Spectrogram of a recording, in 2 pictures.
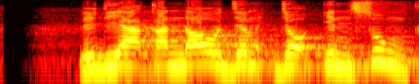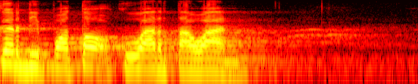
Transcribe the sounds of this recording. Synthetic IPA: lidiakandɔwd͡ʒɨŋd͡ʒɔinsuŋkɨrdipɔt̪ɔkuwart̪awan

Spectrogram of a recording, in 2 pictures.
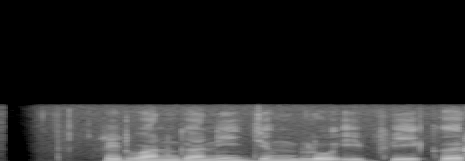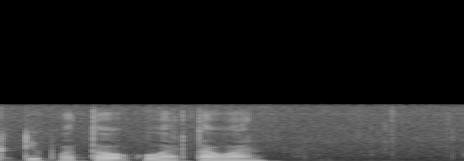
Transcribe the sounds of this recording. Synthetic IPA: ridwanɡanid͡ʒɨŋbluʔifikɨrdipɔt̪ɔkuwart̪awan

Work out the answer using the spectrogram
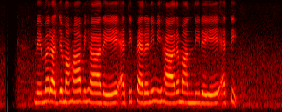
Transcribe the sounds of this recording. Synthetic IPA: meməɾad͡ʒəmɐɦaːʋiɦaːɾəjeːʔæt̪ipæɾəniʋiɦaːɾəmand̪iɾəjeːʔæt̪i

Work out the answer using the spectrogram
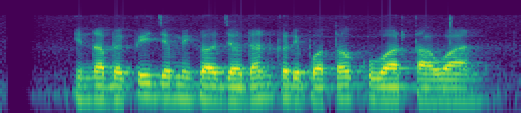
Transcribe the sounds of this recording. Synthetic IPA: ʔint̪ɾabɛk̚t̪id͡ʒɨŋmikald͡ʒɔrdankɨrdipɔt̪ɔkuwart̪awan

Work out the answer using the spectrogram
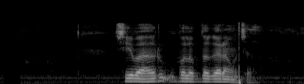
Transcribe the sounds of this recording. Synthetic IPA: sewaɦʌɾuʔupʌlʌb̚d̪ʱʌɡʌɾaw̃t͡sʰʌ̰

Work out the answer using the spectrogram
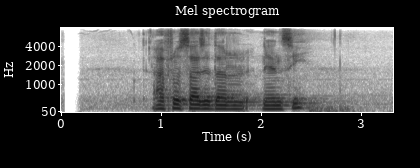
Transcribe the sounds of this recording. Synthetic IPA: apʰnosad͡zʌd̪ʌrnjansi

